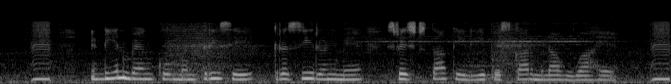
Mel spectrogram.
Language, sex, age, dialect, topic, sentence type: Hindi, female, 18-24, Kanauji Braj Bhasha, banking, statement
